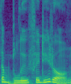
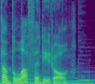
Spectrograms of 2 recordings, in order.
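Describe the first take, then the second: First: The name starts with the word 'blue'. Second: The name starts with the sound 'bluff'. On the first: The speaker calls it right. "it was really obvious that it was the blue Fidoodle" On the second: The speaker calls it wrong. "I was mispronouncing it"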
